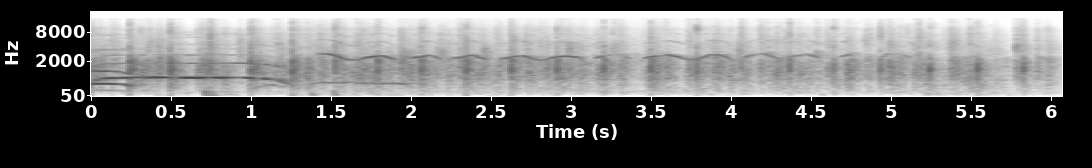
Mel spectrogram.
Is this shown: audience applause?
yes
